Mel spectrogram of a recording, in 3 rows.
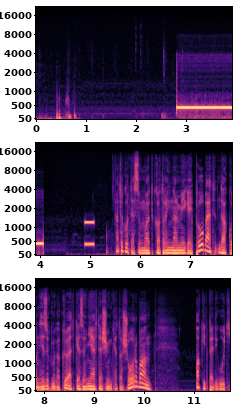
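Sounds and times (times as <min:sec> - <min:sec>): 
outgoing telephone call ringing tone: 0:02.8 - 0:04.1
speech: 0:05.6 - 0:11.7.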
